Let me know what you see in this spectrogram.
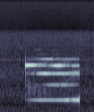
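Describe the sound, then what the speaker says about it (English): A bell-like synth preset named Hypnosis in FL Studio sounds one sustained, clear chime-like tone for about a second, starting sharply and cutting off cleanly, with no other sounds around it. "like a bell synth. So it kind of builds up, almost like a pad."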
